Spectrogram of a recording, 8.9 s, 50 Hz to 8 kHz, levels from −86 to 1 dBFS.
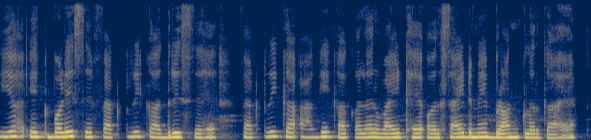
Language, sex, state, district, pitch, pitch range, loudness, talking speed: Hindi, female, Jharkhand, Palamu, 235 Hz, 225-255 Hz, -16 LUFS, 150 wpm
